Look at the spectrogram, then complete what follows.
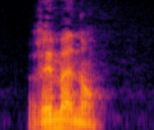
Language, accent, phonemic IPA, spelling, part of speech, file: French, France, /ʁe.ma.nɑ̃/, rémanent, adjective / noun, LL-Q150 (fra)-rémanent.wav
- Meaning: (adjective) residual; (noun) remnant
